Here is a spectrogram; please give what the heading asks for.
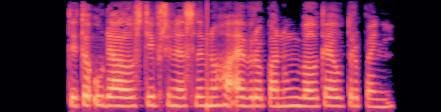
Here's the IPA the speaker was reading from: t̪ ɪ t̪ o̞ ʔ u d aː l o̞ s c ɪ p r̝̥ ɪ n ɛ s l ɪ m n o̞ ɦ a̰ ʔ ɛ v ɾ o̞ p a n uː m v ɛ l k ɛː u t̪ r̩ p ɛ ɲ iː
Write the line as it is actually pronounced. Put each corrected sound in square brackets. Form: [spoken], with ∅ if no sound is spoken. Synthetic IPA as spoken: t̪ ɪ t̪ o̞ ʔ u d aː l o̞ s c ɪ p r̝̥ ɪ n ɛ s l ɪ m n o̞ ɦ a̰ ʔ ɛ v ɾ o̞ p a n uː m v ɛ l k ɛː u t̪ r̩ p ɛ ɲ iː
